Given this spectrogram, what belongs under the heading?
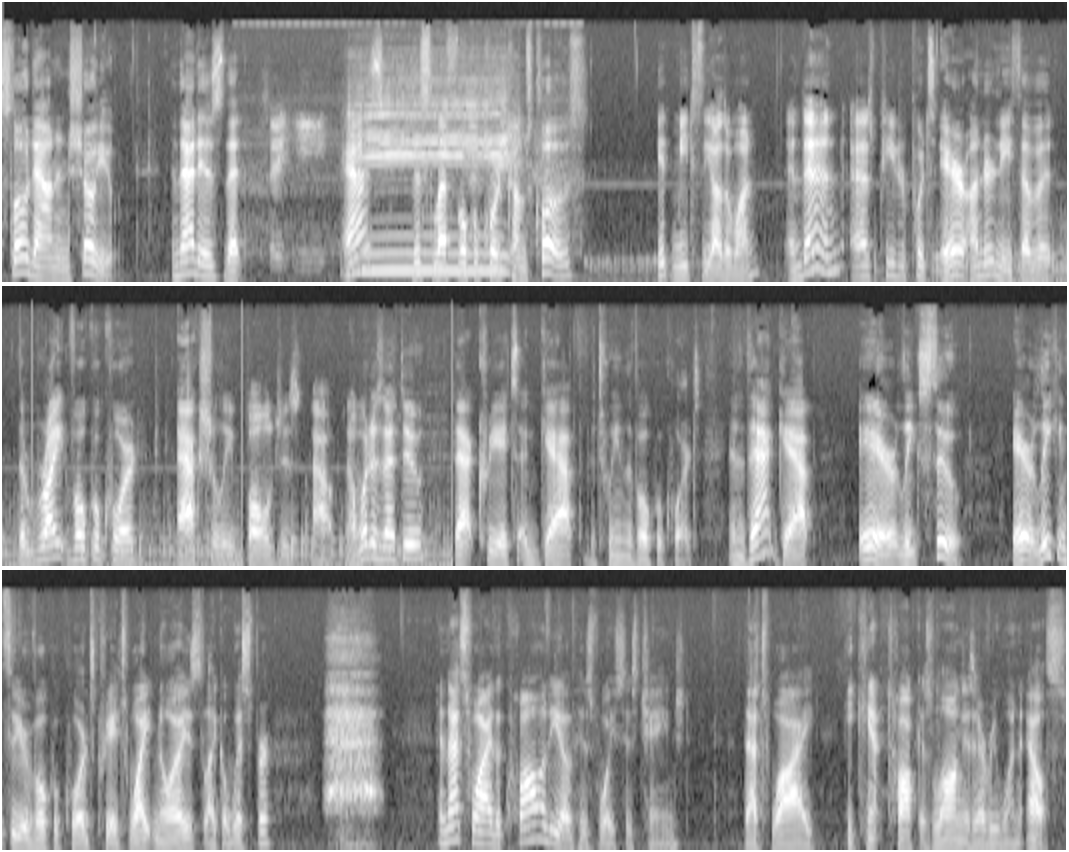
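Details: Adult male speaker; normal speech.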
